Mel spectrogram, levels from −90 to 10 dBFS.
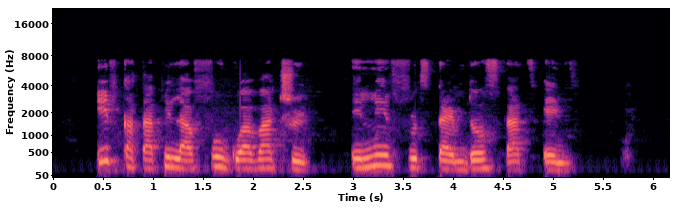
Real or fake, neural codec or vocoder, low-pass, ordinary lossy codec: real; none; 7.2 kHz; none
